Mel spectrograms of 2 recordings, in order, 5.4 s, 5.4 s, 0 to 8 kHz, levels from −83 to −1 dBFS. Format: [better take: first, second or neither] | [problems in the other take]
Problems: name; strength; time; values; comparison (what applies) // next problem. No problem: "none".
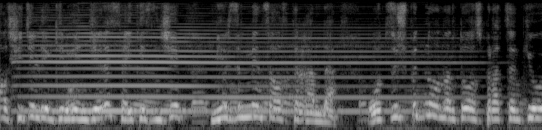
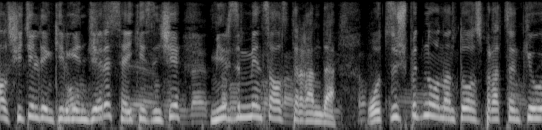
second | background sound (Bowed string instrument); 7 dB below the speech // room echo; dies away in 0.2 s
